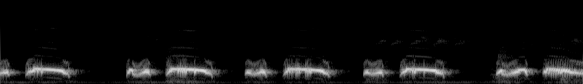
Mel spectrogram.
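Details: Spotted dove gives a steady run of two-part coos, a brief quavering lead-in followed by a drawn-out falling note, with roughly one phrase every second. The background is quiet.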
